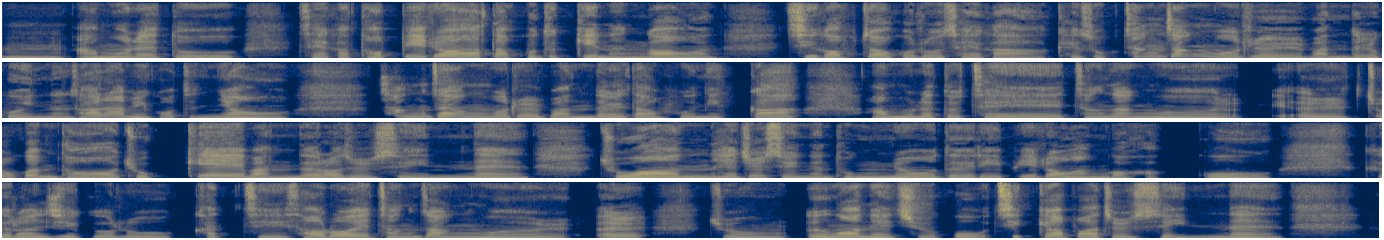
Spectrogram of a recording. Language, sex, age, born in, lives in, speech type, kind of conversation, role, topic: Korean, female, 25-29, South Korea, United States, conversation, advice, user, 조직 내에서 네트워킹을 통해 관계를 효과적으로 구축하려면 어떻게 해야 하나요?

